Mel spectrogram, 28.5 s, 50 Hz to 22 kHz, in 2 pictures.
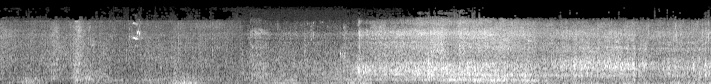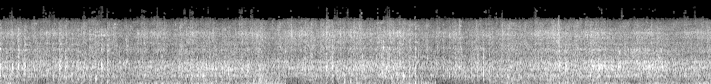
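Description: Indian Railways express passenger train, hauled by a WAP7 electric locomotive, running through at speed. The noise builds as it approaches and jumps sharply louder about seven seconds in as the locomotive passes close. After that the steady rumble and clatter of the coaches' wheels on the rails carries on as the rake goes by.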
